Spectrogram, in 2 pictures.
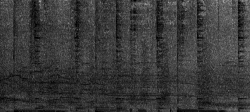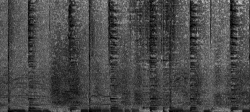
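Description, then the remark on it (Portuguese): A loud crowd shouting and whooping together over a pounding, rhythmic beat, the cheering steady and dense throughout with sharp bursts on the accents. “Aquele gritão gostoso, vá!”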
